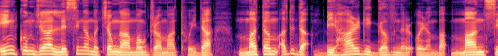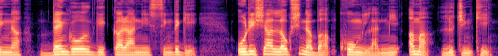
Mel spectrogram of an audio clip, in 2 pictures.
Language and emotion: Manipuri, neutral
